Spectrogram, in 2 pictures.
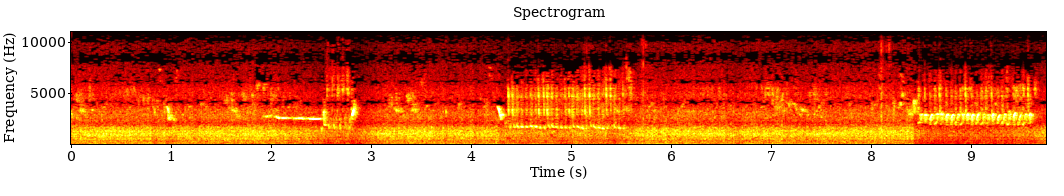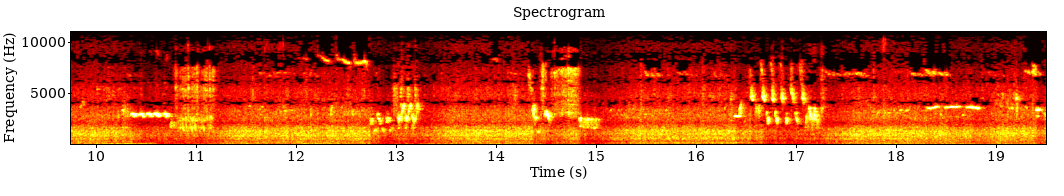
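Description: Small birds chirping and calling: many short chirps, quick trills and a buzzy call of about a second, over a steady rushing background hiss.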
